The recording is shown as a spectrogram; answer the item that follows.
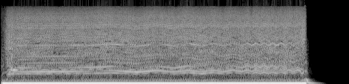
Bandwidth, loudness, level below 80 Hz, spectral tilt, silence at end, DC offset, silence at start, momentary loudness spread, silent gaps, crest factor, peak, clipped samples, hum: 16.5 kHz; -9 LUFS; -6 dBFS; -2 dB/octave; 0.35 s; under 0.1%; 0 s; 1 LU; none; 6 dB; 0 dBFS; 0.9%; none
